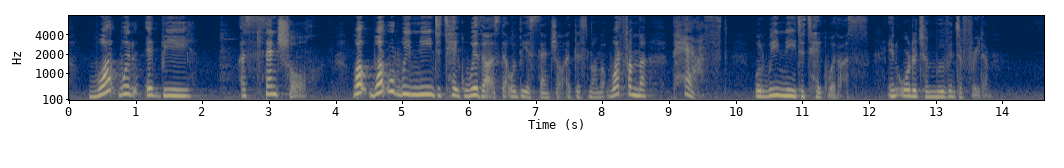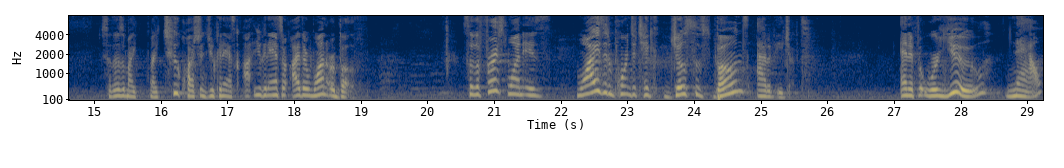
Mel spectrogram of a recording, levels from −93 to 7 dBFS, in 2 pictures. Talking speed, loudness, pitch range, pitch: 160 wpm, -28 LUFS, 185-250 Hz, 215 Hz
